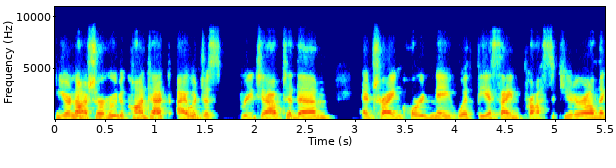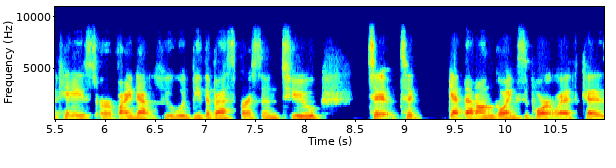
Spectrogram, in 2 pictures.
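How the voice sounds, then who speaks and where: A woman with an American accent, medium pitch, a fairly quick pace and a quiet background. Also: fairly even intonation. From Utah. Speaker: victim services case manager. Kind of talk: presentation. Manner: halting, many fillers. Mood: warm, informative. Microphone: video call.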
